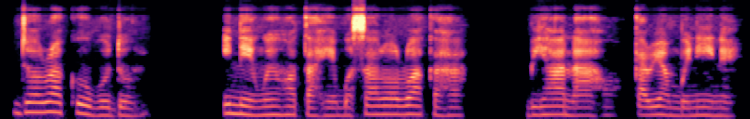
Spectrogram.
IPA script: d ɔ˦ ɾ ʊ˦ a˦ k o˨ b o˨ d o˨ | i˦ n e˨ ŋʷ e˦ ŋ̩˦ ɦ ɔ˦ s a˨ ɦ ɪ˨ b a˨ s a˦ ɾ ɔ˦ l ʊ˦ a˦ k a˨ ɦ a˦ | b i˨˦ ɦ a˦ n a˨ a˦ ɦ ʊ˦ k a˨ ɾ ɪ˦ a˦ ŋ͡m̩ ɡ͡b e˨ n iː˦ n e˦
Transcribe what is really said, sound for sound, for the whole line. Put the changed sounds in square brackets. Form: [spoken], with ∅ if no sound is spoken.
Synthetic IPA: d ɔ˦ ɾ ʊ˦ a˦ k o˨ b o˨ d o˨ | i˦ n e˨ ŋʷ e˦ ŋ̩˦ ɦ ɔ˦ [t] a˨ ɦ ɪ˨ [ɡ͡b] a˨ s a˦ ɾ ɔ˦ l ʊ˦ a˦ k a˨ ɦ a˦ | b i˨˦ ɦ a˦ n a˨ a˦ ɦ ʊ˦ k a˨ ɾ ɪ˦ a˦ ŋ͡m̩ ɡ͡b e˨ n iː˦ n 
